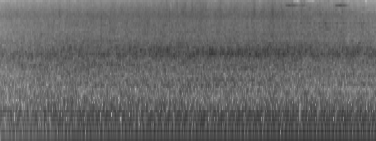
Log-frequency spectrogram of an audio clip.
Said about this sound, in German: Zurück nach Bremen. In der Überseestadt rangiert ein LKW langsam vor einer riesigen Halle. Früher produzierte hier ein US-Konzern Cornflakes, jetzt lagert ein Logistikunternehmen seine Waren.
